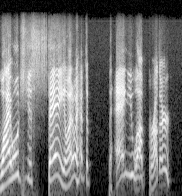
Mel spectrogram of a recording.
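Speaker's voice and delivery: mock, very high yell. Retelling struggling to set up an old monitor: retelling yelling at a monitor. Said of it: "I'm yelling at it".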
